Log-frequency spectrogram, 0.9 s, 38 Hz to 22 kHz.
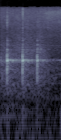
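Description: A spot on a rock inside a cave in Mo So mountain is struck three times, each tap giving a short, bright, bell-like metallic ring around 1.4 kHz. The rings die away quickly, leaving only quiet background between the taps.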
